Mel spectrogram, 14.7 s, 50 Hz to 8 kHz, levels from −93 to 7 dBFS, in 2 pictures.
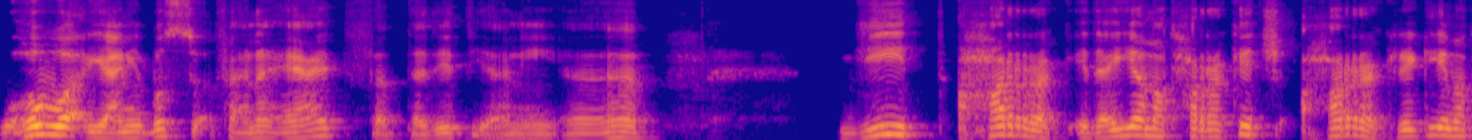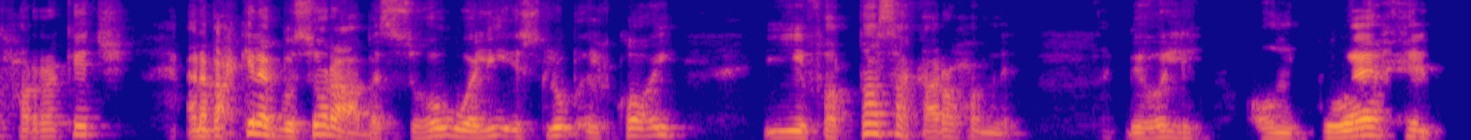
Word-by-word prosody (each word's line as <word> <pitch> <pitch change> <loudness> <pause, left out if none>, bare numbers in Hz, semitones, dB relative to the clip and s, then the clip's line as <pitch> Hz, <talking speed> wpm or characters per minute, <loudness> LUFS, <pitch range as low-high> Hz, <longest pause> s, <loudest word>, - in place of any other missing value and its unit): وهو 175 +9 +8
يعني 120 0 +2
بُصّ، 150 +3 -3
فأنا 110 +2 -6
قاعد 125 +8 -2
فابتديت 105 - -8
يعني 95 0 -9
آآ، 115 +4 -5 0.9
جيت 175 - 0
أحرّك 170 -8 0
إيديا 140 +8 +2
ما 150 -3 0
اتحركتش، 150 +5 -3
أحرّك 160 -2 -2
رجلي 160 +3 +1
ما 150 - 0
اتحركتش 145 +5 -5 0.3
أنا - - +5
باحكي 215 - +3
لك 195 -3 +8
بسرعة 175 +7 +3
بس 105 +1 -5
هو 145 +2 +2
له 150 +4 -1
أسلوب 165 +4 -1
إلقائي 160 +7 -3 0.4
يفطسك 130 +11 +1
على 125 - 0
روحه - - -8
من 110 - -7
ال - - -18 0.5
بيقول 115 +2 -2
لي: 115 -1 -11 0.2
"قمت 110 0 -5
واخد 140 +1 +5
140 Hz, 145 wpm, -24 LUFS, 120-165 Hz, 0.9 s, وهو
